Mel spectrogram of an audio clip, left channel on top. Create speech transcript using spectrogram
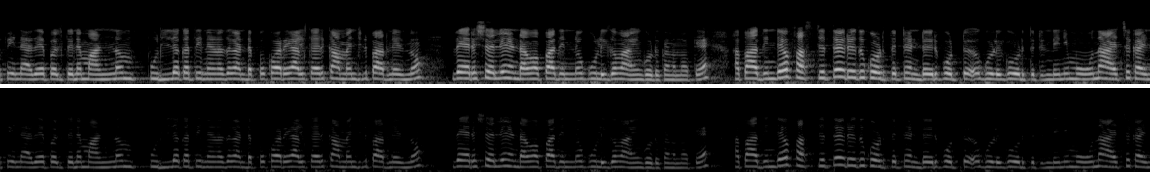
പിന്നെ അതേപോലെ തന്നെ മണ്ണും പുല്ലൊക്കെ തിന്നണത് കണ്ടപ്പോൾ കുറേ ആൾക്കാർ കമൻറ്റിൽ പറഞ്ഞിരുന്നു വിരശല്യം ഉണ്ടാവും, അപ്പോൾ അതിൻ്റെ ഗുളിക വാങ്ങി കൊടുക്കണം എന്നൊക്കെ. അപ്പോൾ അതിൻ്റെ ഫസ്റ്റത്തെ ഒരു ഇത് കൊടുത്തിട്ടുണ്ട്, ഒരു പൊട്ട് ഗുളിക കൊടുത്തിട്ടുണ്ട്. ഇനി 3 ആഴ്ച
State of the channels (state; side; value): quieter; right; 18.9 dB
